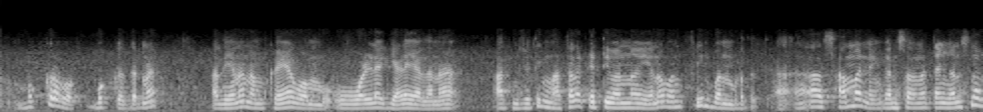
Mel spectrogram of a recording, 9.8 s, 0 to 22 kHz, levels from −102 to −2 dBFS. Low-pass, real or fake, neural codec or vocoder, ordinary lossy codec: 7.2 kHz; real; none; Opus, 16 kbps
